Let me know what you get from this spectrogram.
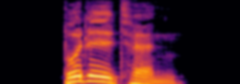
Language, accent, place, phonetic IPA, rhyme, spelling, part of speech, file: German, Germany, Berlin, [ˈbʊdl̩tn̩], -ʊdl̩tn̩, buddelten, verb, De-buddelten.ogg
- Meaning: inflection of buddeln: 1. first/third-person plural preterite 2. first/third-person plural subjunctive II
